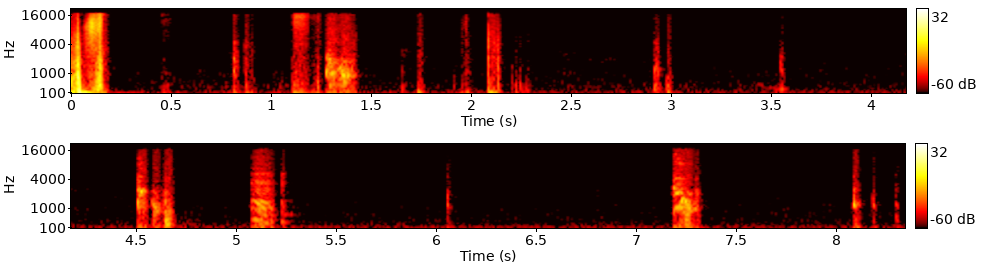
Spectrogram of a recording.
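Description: Short, abrupt bursts, some in quick pairs, separated by quiet pauses; a run of hiccups.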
